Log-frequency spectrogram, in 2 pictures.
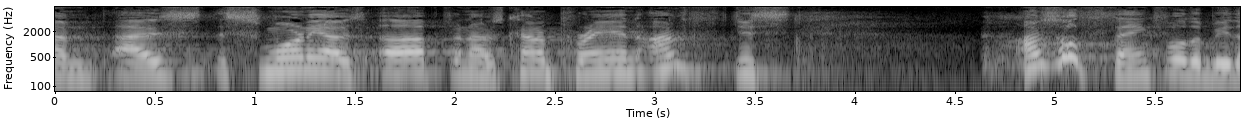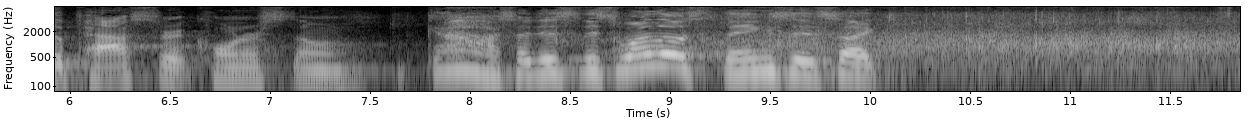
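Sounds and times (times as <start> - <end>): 
speech: 0.0 - 3.9, 4.6 - 10.4
church congregation clapping for its pastor: 9.0 - 11.8.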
